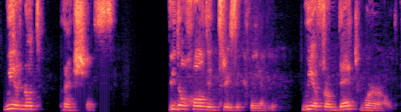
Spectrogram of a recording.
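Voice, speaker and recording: An interview guest with a Croatian accent, who speaks Croatian natively, gives earnest, explanatory relationship advice punctuated by emphatic pauses. Her mid-range voice is expressive and warm, though the recording is low quality.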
